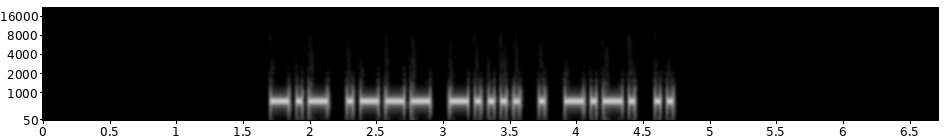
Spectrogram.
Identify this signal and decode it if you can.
Morse code, heard as a keyed tone, about 25 wpm, 700 Hz. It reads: KJ6ECI
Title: USA Call Signs - 6 Characters - 25wpm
